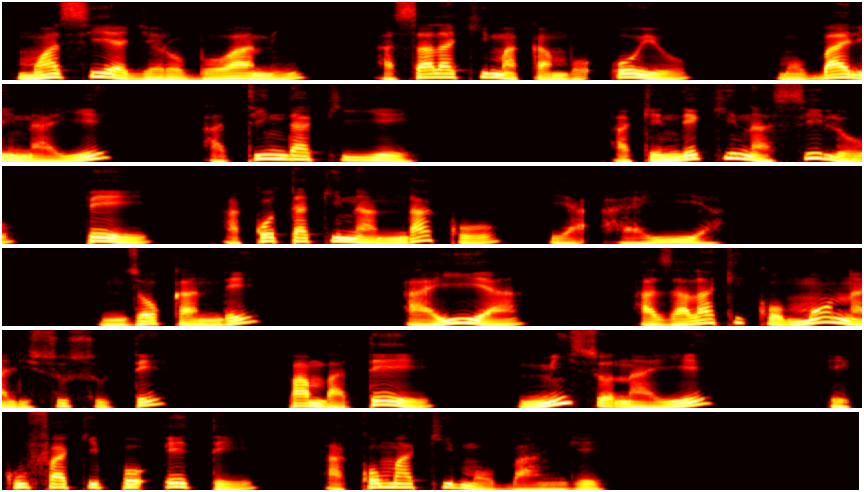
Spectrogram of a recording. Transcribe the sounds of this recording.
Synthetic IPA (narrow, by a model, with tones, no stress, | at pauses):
mwa˦si˦ja˨d͡ʒe˨ʁo˨bo˨a˦mi˨ | a˨sa˦la˦ki˦ma˨ka˨mbo˨o˦jo˦ | mo˨ba˦li˨na˨je˦ | a˨ti˦nda˦ki˦je˦ | a˨kɛ˨ndɛ˦ki˦na˨si˦lo˨ | pe˦ | a˨ko˦ta˦ki˦na˨nda˦ko˨ | ja̰˨ʔa˨i˦ja˨ | nzo˦ka˨nde˦ | a˨i˦ja˨ | a˨za˨la˦ki˦ko˨mɔ˦na˨li˨su˦su˨tɛ˦ | pa˦mba˨tɛ˦ | mi˦so˨na˨je˦ | e˨ku˦fa˦ki˦po˦ʔe˦te˨ | a˨ko˦ma˦ki˦mo˨ba˨ŋɡe˦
